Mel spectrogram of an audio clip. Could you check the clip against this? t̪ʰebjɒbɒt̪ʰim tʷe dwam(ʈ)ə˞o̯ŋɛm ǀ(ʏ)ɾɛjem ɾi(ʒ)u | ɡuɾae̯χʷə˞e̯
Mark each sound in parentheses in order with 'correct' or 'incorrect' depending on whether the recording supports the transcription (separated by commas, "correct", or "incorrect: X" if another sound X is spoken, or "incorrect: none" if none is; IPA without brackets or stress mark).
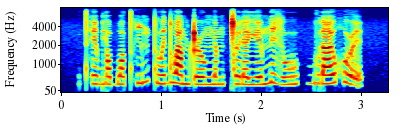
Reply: correct, correct, incorrect: z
